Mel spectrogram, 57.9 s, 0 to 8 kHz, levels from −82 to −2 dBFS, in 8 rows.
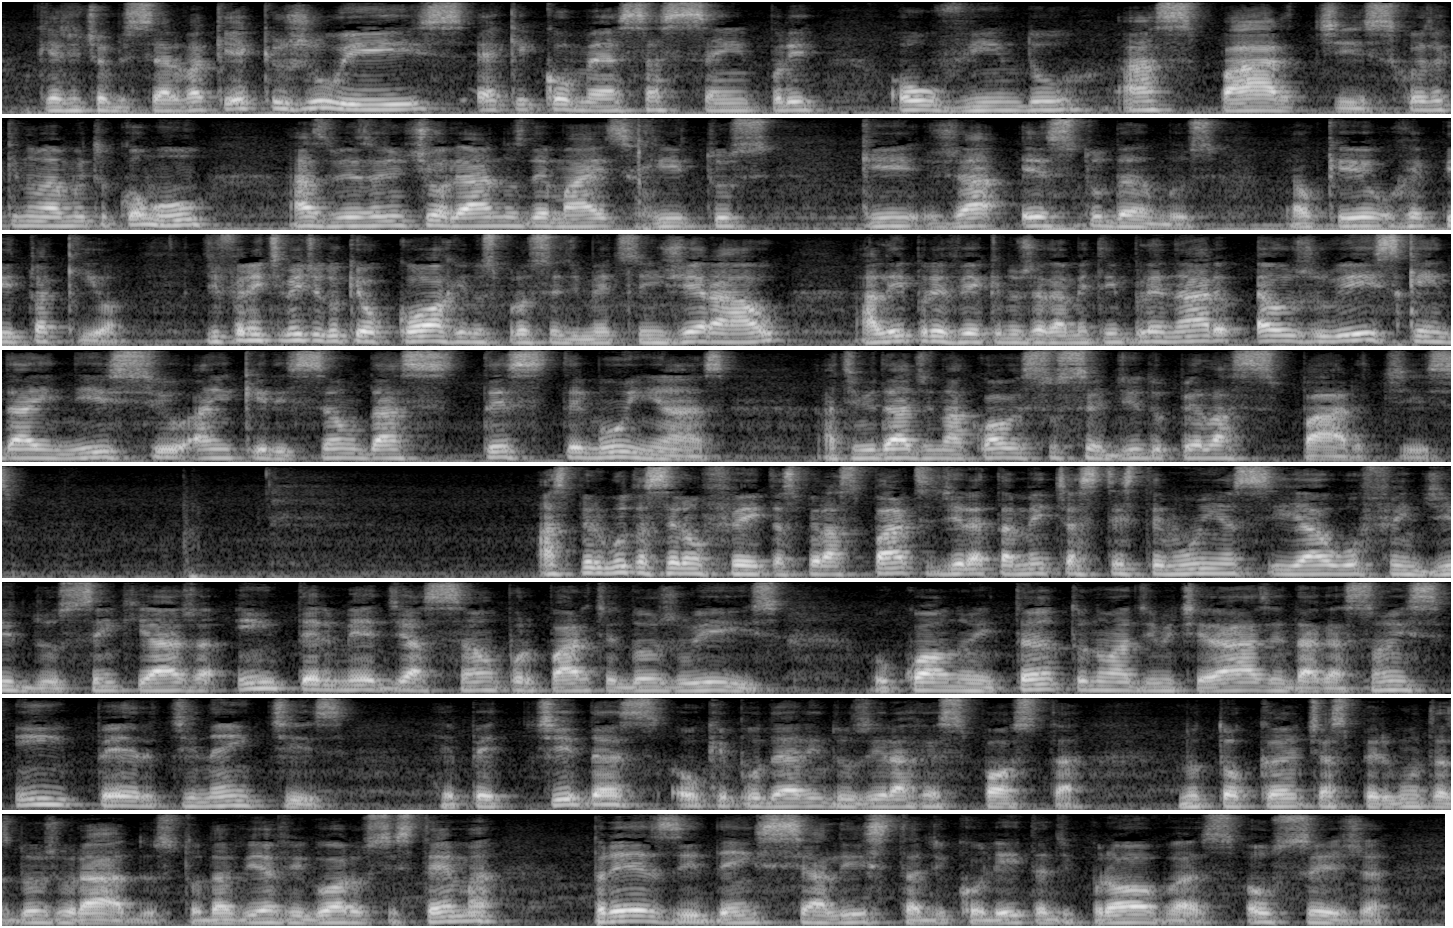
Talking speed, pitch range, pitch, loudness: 130 wpm, 105-130 Hz, 115 Hz, -22 LUFS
